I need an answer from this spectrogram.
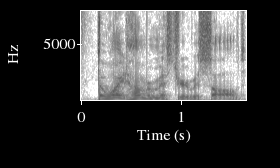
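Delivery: ordinary delivery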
